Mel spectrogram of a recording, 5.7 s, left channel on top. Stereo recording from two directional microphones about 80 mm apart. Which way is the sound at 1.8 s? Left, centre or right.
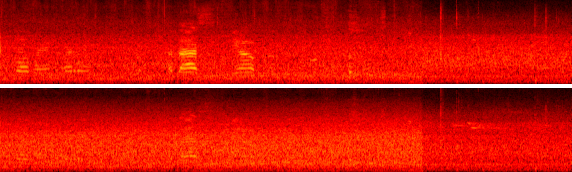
Left.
